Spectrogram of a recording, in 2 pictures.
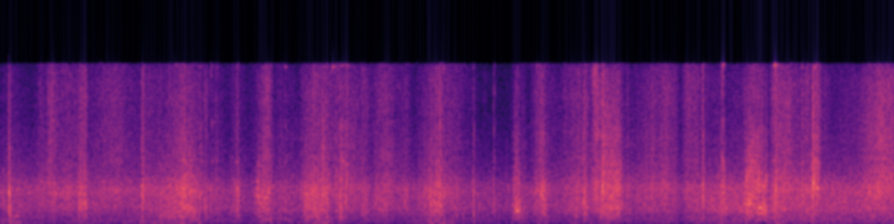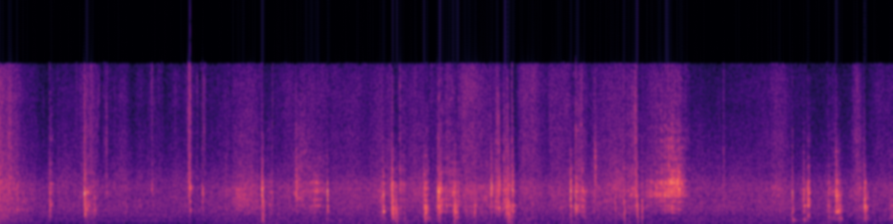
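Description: Rustling and scraping of a fabric camp cot being handled and shifted on a ground sheet. From about halfway on, a series of sharp wooden clacks and knocks as pieces of wood are handled and fitted together.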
